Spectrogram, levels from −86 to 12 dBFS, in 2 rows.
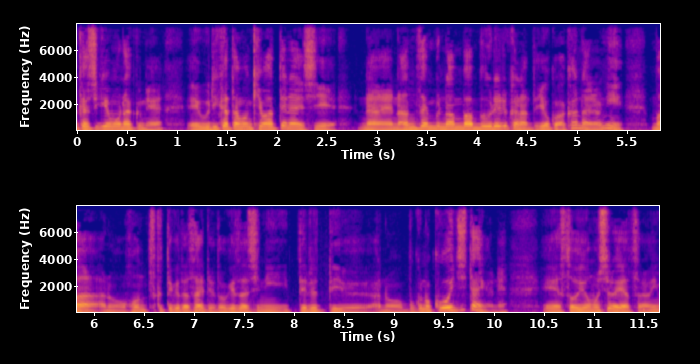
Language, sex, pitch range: Japanese, male, 120-165 Hz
